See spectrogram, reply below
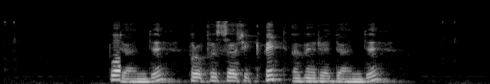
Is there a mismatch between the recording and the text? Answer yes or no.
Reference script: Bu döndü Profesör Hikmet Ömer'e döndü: no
